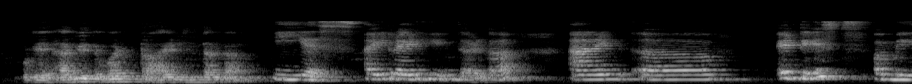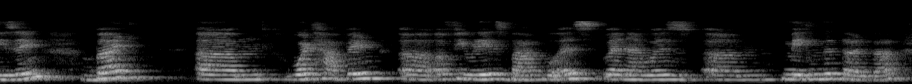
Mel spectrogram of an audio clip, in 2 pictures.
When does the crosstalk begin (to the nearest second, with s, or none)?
none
